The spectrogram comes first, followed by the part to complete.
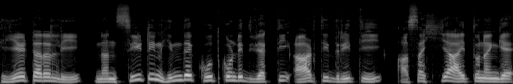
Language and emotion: Kannada, disgusted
